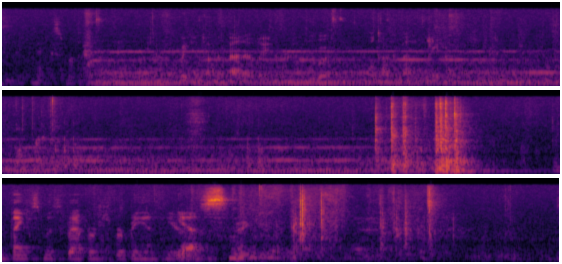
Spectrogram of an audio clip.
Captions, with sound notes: - We can do it next month, we can talk about it later. We'll talk about it later. (machine motor humming) (machine thuds) And thanks Ms. Beavers for being here. - Yes. - Thank you.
